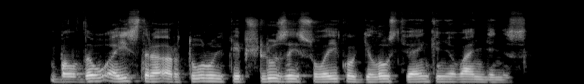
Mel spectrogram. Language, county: Lithuanian, Kaunas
